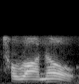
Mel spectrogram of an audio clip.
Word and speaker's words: Toronto: We don't pronounce the second T. – Hold the fuck on, man. Wait a second. You just threw me for a loop. I can't say Toronto. – Nope. No. The second T is silent.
